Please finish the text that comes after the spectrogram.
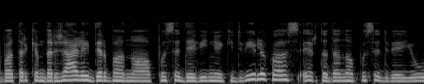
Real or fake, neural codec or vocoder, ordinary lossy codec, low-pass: real; none; AAC, 48 kbps; 7.2 kHz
